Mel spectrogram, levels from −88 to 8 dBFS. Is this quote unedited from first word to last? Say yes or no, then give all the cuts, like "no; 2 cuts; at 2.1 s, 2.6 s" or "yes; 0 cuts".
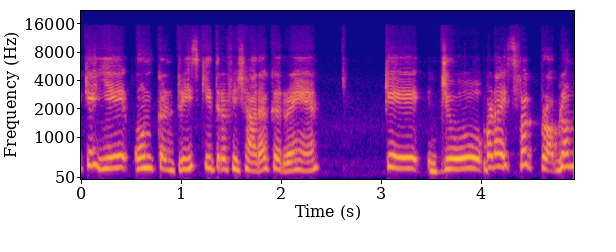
no; 1 cut; at 4.0 s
